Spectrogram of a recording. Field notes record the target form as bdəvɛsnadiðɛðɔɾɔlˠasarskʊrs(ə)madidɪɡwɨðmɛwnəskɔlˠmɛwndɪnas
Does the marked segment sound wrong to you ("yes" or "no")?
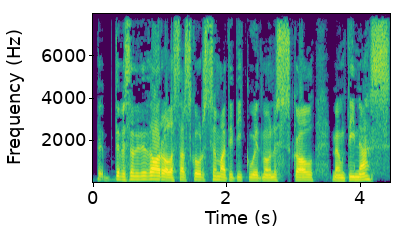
no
